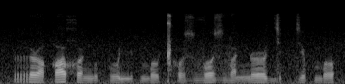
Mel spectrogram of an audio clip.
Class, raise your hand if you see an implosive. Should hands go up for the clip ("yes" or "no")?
no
